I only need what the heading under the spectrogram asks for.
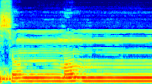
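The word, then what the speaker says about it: صم: mim kecil di atasnya mim menandakan bahwa summun ini dibaca menjadi summum seperti itu summum kalau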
